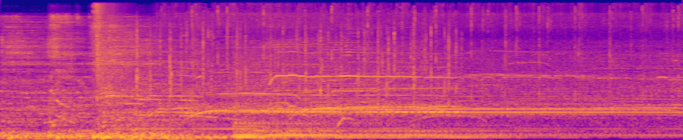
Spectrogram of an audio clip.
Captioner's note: cheers; applause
